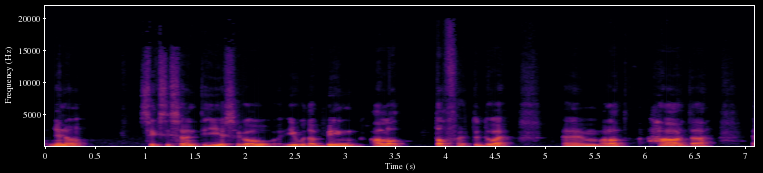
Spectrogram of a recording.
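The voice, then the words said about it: Spanish accent. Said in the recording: “Spanish. You probably can see by the accent.”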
